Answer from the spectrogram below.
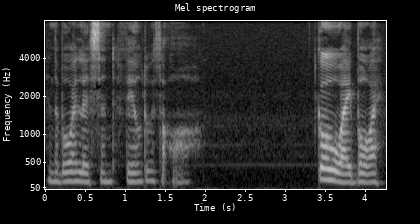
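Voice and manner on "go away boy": put-on loud, curt order to the boy; old man sends the boy off; gruff dismissal. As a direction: push the boy away. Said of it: "said the man".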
